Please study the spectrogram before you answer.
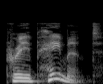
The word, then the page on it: prepayment: British English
